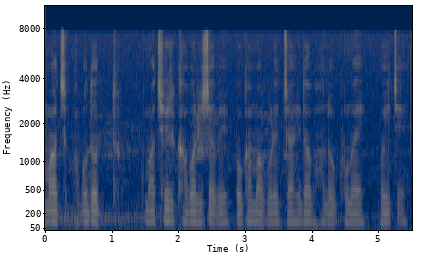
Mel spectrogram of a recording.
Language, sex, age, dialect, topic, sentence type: Bengali, male, 18-24, Rajbangshi, agriculture, statement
